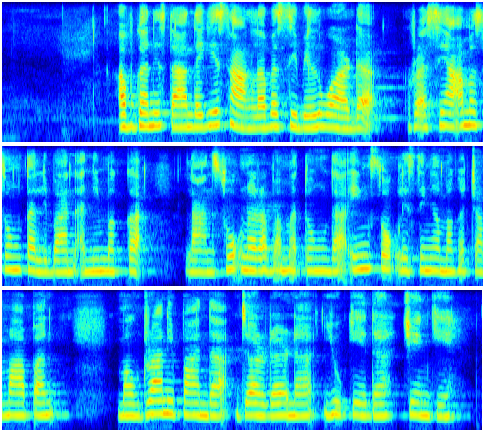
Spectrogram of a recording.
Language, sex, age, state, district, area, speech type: Manipuri, female, 45-60, Manipur, Tengnoupal, rural, read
